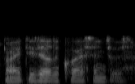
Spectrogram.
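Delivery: ordinary talk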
